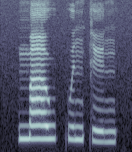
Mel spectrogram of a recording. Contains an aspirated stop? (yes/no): no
